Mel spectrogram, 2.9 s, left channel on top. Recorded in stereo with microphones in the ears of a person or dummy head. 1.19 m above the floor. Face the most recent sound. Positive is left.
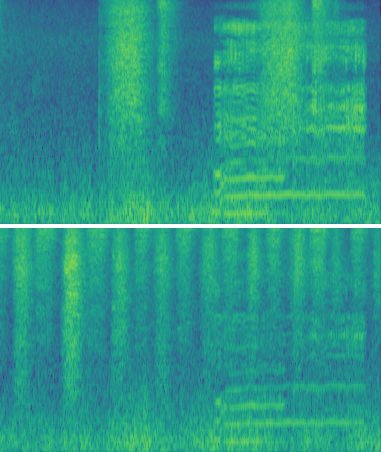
turn(degrees=65)  # may be behind; listen again after turning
